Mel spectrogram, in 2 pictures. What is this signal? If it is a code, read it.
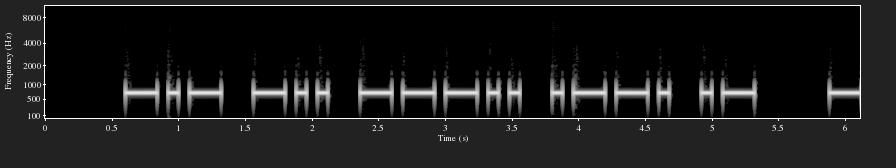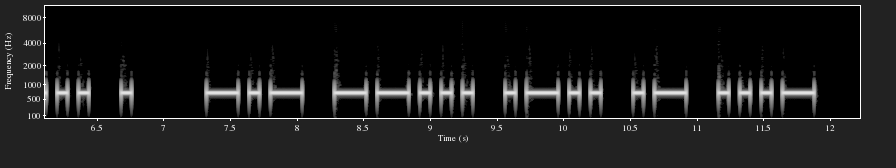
Morse code, heard as a keyed tone, about 15 wpm, 700 Hz. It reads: KD8PA DE K7LAV
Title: USA Callsign DE Callsign - 5 Characters - 15wpm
